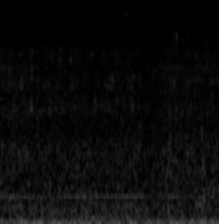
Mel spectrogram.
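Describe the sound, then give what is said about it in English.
A narrow brook, only a few feet across, flowing between two mossy stone walls in the Hudson River watershed, babbles and trickles steadily, its continuous watery rush filling the background at a soft, even level with no voices or other sounds. “It's definitely kind of your quintessential babbling brook. You can hear it babbling.”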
